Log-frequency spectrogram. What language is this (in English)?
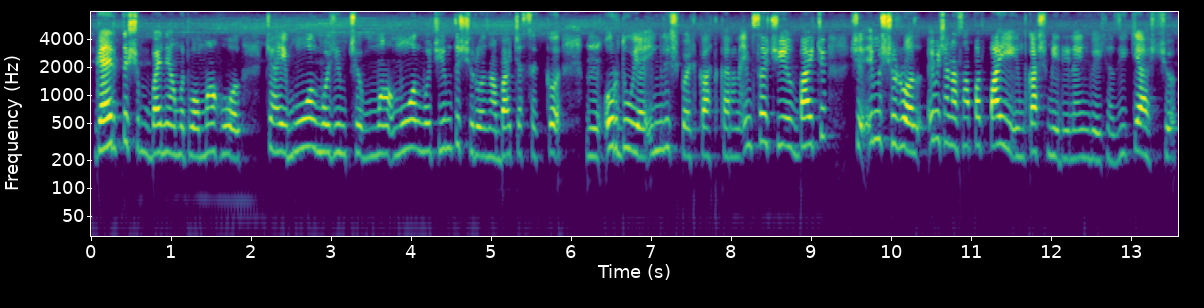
Kashmiri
